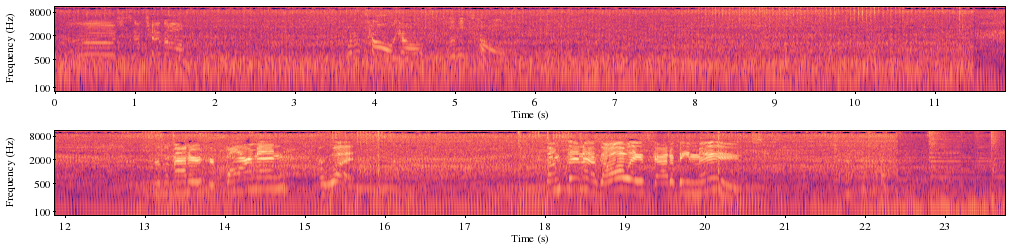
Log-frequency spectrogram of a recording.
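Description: A riding mower's engine rumbles steadily.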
